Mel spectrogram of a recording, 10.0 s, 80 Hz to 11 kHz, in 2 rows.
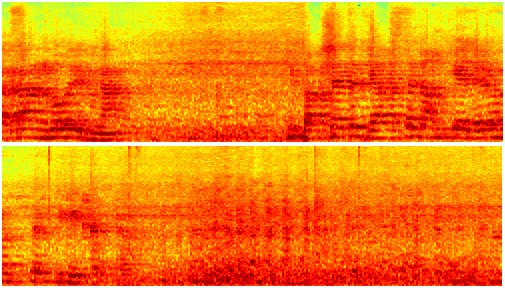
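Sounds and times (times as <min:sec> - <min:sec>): man speaking over loudspeakers: 0:00.0 - 0:01.4, 0:02.8 - 0:06.4.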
